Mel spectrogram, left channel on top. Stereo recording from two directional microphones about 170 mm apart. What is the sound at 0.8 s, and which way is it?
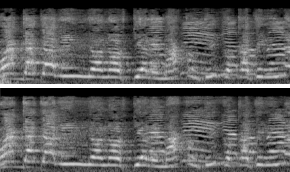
Speech, 15° left (ahead or behind).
